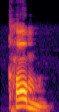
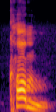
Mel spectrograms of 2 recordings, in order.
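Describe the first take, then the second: No difference in how they are said.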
